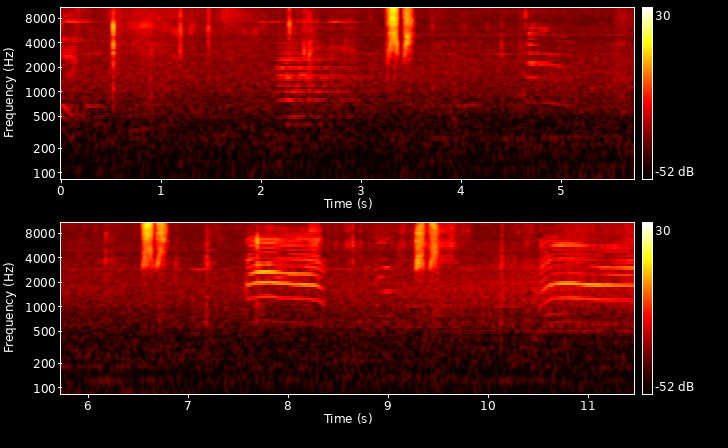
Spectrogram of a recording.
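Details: Domestic cats, a kitten and two adults, meowing loudly to ask for food: about four drawn-out, harmonic meows, some rising then falling, spread across the stretch with short gaps, over steady background hiss and a few sharp clicks.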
